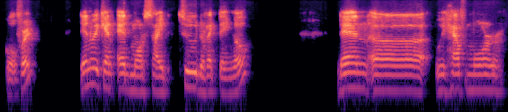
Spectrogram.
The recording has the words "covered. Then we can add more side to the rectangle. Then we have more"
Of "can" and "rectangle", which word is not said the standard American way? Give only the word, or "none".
none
